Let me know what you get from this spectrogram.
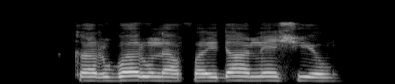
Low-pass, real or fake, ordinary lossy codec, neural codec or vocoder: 7.2 kHz; fake; AAC, 48 kbps; codec, 44.1 kHz, 3.4 kbps, Pupu-Codec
